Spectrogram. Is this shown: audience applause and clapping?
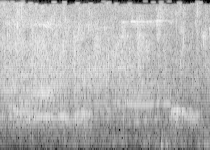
yes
